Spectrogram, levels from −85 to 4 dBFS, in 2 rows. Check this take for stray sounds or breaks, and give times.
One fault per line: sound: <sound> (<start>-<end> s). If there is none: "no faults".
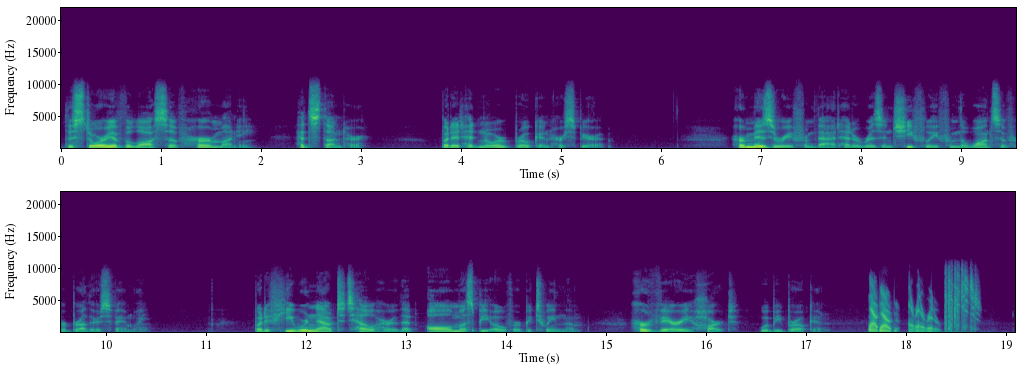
sound: chirp (17.6-18.8 s)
